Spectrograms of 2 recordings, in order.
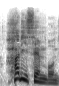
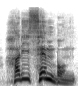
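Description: First: Harisenbon has the pitch pattern of the promise-song phrase. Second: Harisenbon has the standard pitch pattern of the name. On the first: It sounds like the thousand needles from the pinky-promise song. The speaker calls it wrong. "ハリセンボンじゃなくて、" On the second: It refers to the intended name. The speaker calls it right. "ハリセンボンじゃないですか？"

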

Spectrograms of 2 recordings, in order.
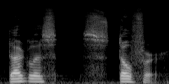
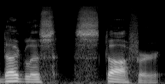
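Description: First: The surname's first vowel does not match 'offer'. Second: The surname's first vowel rhymes with 'offer'. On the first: The speaker calls it wrong. "I did it" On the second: The speaker calls it right. "Let me say it correctly"

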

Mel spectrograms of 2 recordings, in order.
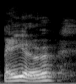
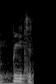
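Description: First: It is said in an American accent. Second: It is said in a British accent.

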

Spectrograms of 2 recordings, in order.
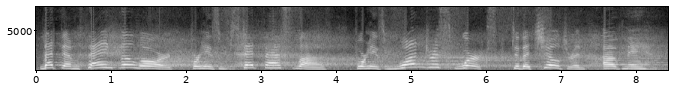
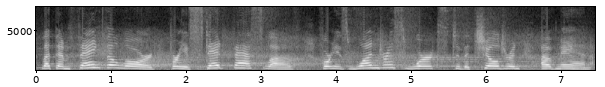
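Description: First: It is said with more passion and energy. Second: It is said calmly, with little passion.

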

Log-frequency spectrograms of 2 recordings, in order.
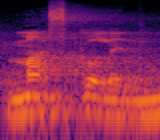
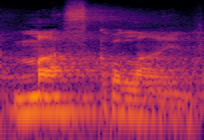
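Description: First: The last syllable has a short pure vowel. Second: The last syllable has a gliding diphthong vowel. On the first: The speaker calls it right. "The correct pronunciation of this word is masculine. There is no diphthong here" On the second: The speaker calls it wrong. "not masculine"

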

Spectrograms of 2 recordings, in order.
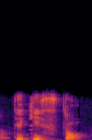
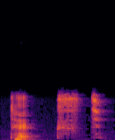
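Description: First: Every sound after the first syllable is voiced. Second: The sounds after the first syllable are voiceless. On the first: "これ全部響きますので全部有声音" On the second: "クスッのところは響きません"

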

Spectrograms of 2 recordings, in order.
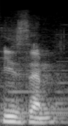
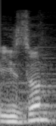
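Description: First: A short vowel is heard between z and nt. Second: No vowel is heard between z and nt. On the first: The speaker calls it right. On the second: The speaker calls it wrong. "এই উচ্চারণটা ইজন্ট নাম"

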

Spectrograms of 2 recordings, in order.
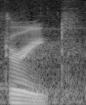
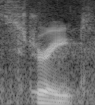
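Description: First: The word begins with an 'sh' sound. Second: The word begins with a plain 's' sound. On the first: The speaker calls it wrong. "It's not street. ... There's no H" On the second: The speaker calls it right. "It's street"

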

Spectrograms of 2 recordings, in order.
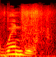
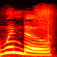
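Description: First: The word ends with an 'er' sound. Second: The word ends with an 'oh' vowel. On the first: "the logic for it is now winder" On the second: "Instead of saying window"

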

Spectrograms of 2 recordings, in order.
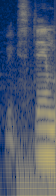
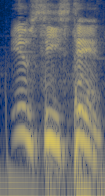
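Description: First: MC is spoken as one syllable, 'Mc'. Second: MC is spoken as two separate letters. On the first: The speaker calls it wrong. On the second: The speaker calls it right.

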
